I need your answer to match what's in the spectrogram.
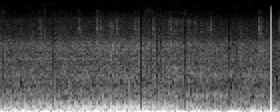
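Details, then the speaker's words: Bugeye Subaru WRX test drive after a coil pack replacement for a misfire: a deep, even rumble under way with no dropouts, so no misfire. The owner believes it runs slightly lean and is untuned, and is driving to warm it up. "all right well no misfire for s"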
